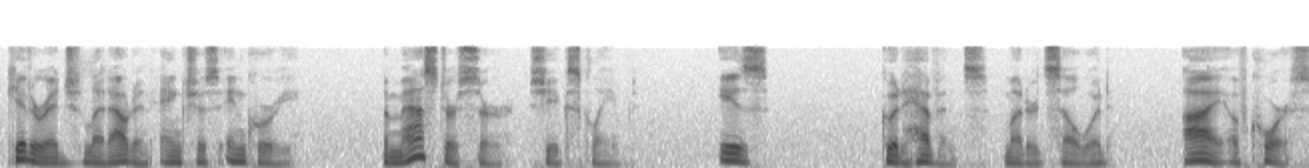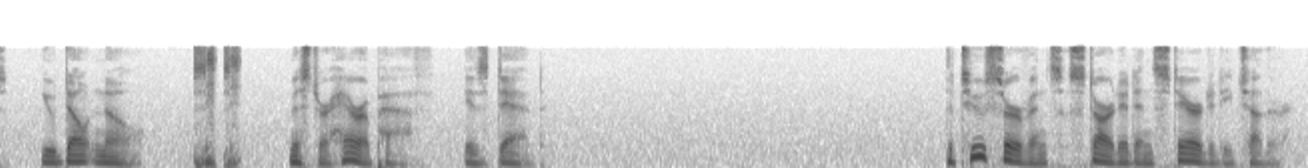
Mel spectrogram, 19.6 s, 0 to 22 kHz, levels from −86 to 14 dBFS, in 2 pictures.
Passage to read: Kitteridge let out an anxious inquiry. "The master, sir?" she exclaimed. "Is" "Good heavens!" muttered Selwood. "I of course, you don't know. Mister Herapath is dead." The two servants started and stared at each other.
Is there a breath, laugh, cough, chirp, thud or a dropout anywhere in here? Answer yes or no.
yes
